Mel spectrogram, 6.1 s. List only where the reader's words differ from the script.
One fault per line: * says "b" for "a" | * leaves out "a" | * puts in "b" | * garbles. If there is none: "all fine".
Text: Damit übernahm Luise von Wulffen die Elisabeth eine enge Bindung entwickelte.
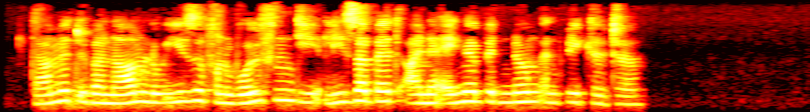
all fine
